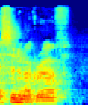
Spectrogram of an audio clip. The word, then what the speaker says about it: Cinemagraph: Ja, Cinemagraph.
